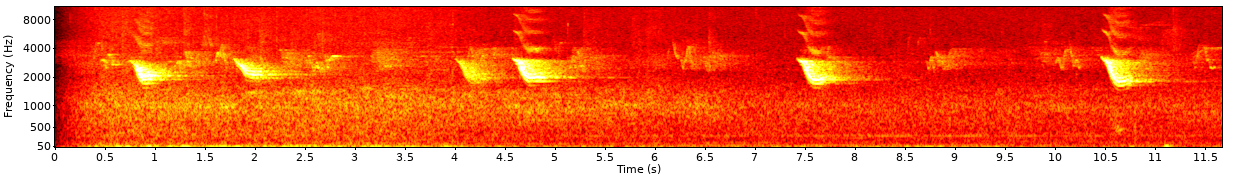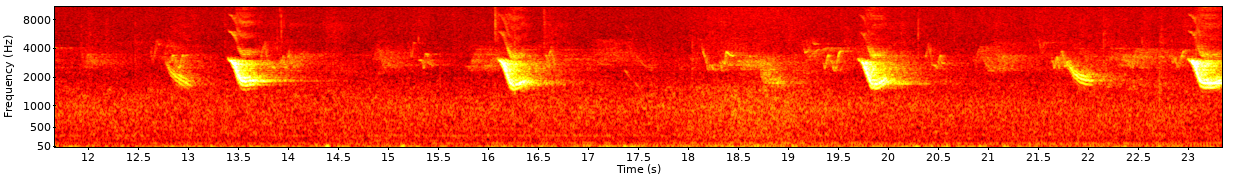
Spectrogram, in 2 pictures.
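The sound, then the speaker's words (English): Common Loon calls: many brief, high, sharp notes with falling sweeps, repeating every couple of seconds over a quiet, faint background. “Common Loon.”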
